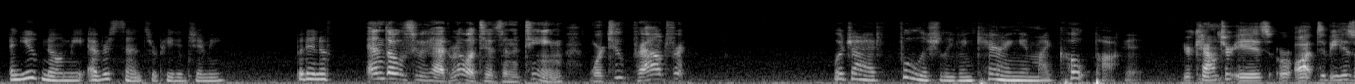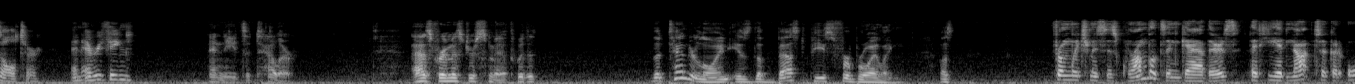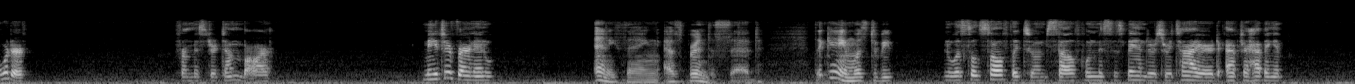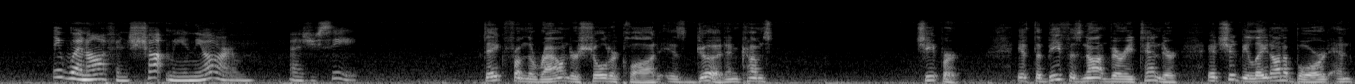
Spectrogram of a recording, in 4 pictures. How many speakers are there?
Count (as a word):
seven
